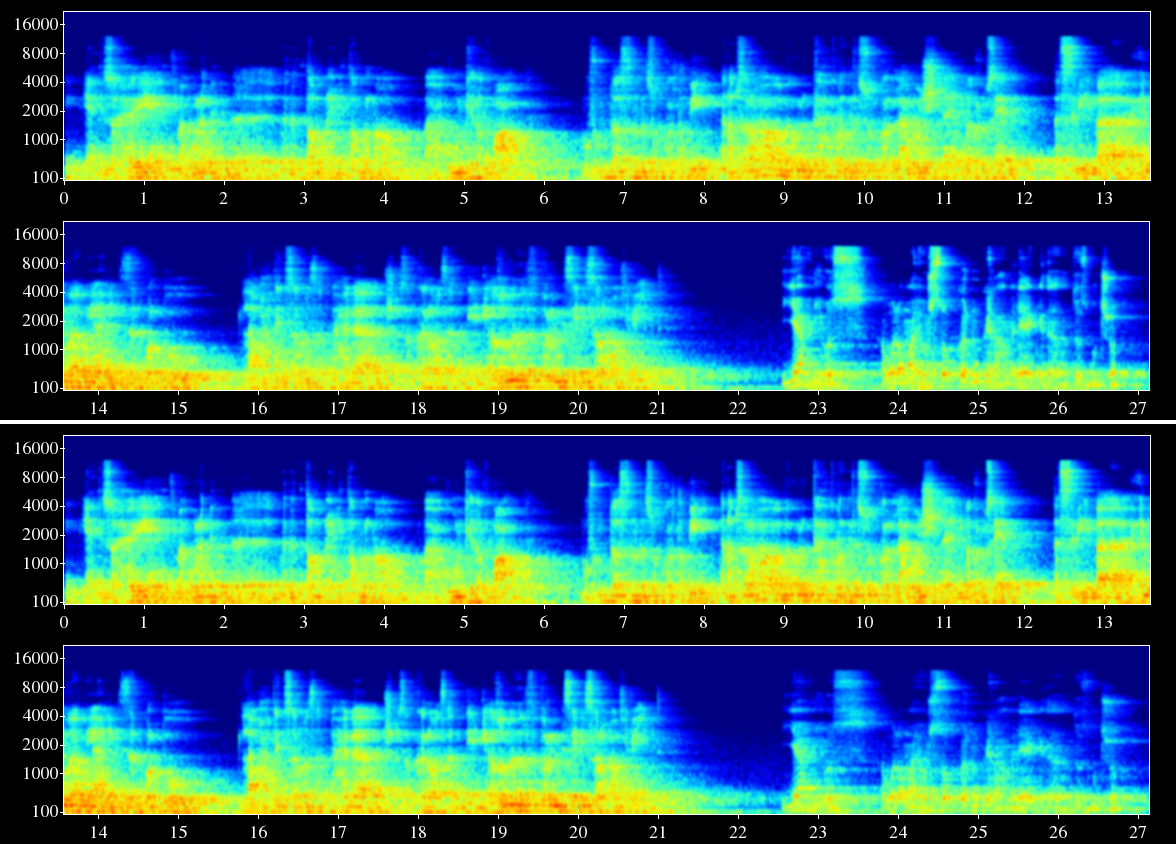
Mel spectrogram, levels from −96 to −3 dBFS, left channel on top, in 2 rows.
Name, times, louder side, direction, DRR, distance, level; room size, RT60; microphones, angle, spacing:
voice 1, 0.0-5.7 6.4-11.9 12.3-15.2 15.7-20.9, right 1 dB, 75° right, -3 dB, 3.7 m, -25 dB
voice 2, 22.5-26.7, left 2 dB, 85° left, 7 dB, 1.1 m, -33 dB
15.5 x 6.8 x 9.1 m, 2.7 s
head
